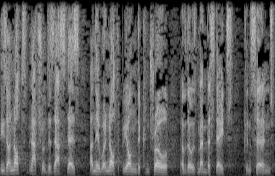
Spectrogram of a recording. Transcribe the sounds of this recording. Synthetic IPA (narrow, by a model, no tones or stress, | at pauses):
ðiːzənəʔnat͡ʃəɹəlˠdɪzastəz | ʔə̰̃nðeɪwənəʔb̥ɪjɒ̃nðəkʰə̃ntʰɹ̥oʊl | ʔə̰vðoʊzmɛ̃mbəsteɪts | kʰə̃nsɜːnd̥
